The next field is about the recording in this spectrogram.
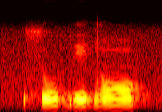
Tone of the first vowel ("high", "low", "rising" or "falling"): high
